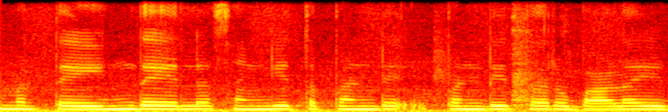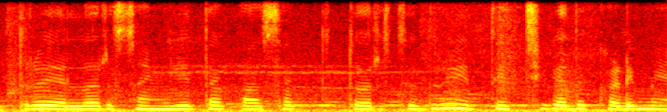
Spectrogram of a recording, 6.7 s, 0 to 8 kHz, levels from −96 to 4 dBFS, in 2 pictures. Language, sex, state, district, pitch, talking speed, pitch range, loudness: Kannada, female, Karnataka, Raichur, 235 Hz, 115 wpm, 230-245 Hz, -13 LUFS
